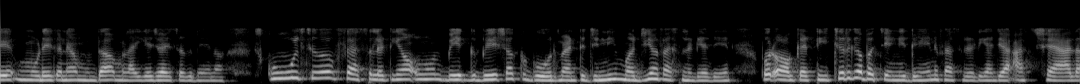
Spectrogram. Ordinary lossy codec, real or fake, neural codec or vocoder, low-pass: none; fake; codec, 24 kHz, 6 kbps, HILCodec; 5.4 kHz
